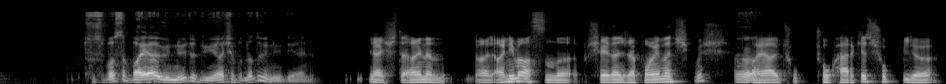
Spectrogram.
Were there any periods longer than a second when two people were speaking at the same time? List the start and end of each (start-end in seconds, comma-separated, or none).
none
